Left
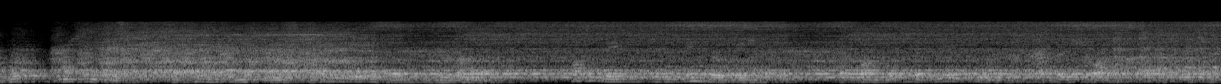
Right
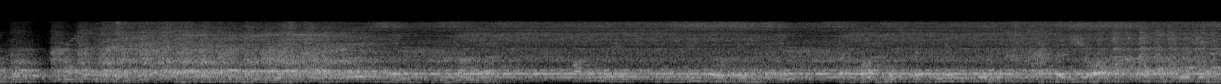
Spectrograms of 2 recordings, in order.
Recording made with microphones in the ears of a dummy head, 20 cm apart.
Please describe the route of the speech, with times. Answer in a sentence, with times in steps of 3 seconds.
You can hear the speech on the left from 0 s, in the centre from 6 s and on the right from 9 s.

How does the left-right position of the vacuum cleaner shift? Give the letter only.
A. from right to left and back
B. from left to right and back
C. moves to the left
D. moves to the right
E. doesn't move
E.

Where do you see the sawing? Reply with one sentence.
In this clip you hear the sawing on the right.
